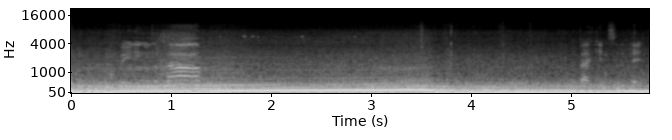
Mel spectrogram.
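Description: A car with an 8.4-litre American muscle engine drives on a track, its deep engine rumble droning loudly and steadily while a person talks over it.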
